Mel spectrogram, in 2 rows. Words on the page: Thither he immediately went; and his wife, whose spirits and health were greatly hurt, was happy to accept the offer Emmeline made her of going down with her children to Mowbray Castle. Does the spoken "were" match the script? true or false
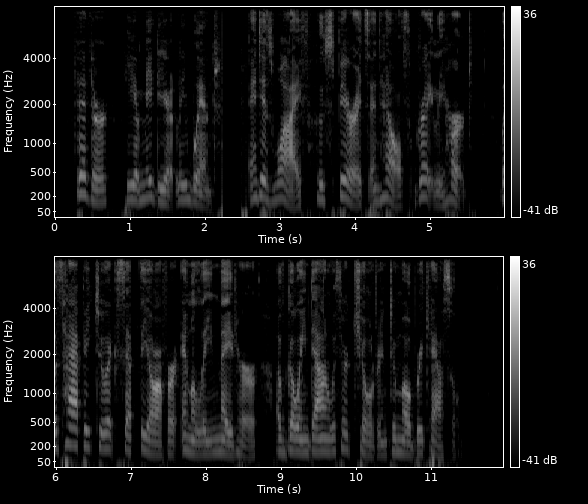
false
